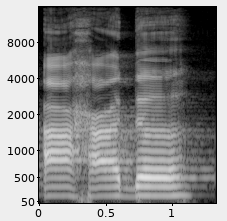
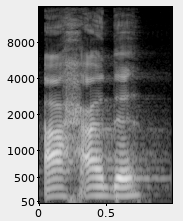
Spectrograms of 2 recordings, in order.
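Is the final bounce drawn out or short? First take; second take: drawn out; short. First: The final consonant bounce is drawn out. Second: The final consonant bounce is short. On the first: The speaker calls it wrong. "bukan ahade" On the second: The speaker calls it right. "Harusnya ahad"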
